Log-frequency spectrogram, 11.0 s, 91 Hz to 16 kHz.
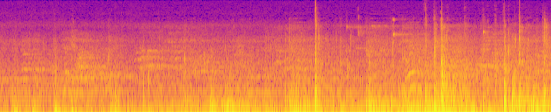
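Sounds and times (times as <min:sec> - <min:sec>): steady low rumble: 0:00.0 - 0:06.4
ball kicked with a thud: 0:07.2 - 0:11.0.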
